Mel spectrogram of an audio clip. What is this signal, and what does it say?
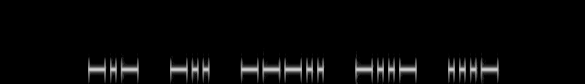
Morse code, heard as a keyed tone, about 22 wpm, spaced as for 16 wpm, 700 Hz. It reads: KD8XV
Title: USA Call Signs - 2x Character Spacing - 22wpm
